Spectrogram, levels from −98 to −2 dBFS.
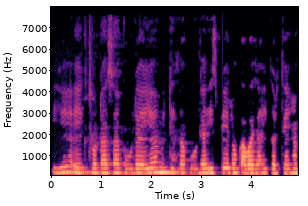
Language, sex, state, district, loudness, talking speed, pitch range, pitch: Hindi, female, Bihar, East Champaran, -20 LUFS, 205 wpm, 200-220 Hz, 210 Hz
